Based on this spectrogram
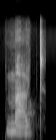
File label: "mulct", Indian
